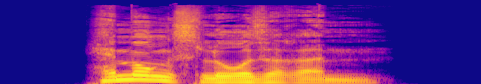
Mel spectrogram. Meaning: strong dative masculine/neuter singular comparative degree of hemmungslos
- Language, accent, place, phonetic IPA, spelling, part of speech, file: German, Germany, Berlin, [ˈhɛmʊŋsˌloːzəʁəm], hemmungsloserem, adjective, De-hemmungsloserem.ogg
